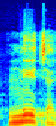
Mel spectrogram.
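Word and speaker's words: nature: देखिए टी यू आर ई अगर एक साथ लिखा रहे बच्चों तो इसे आपको चर पढ़ना है। क्या पढ़ना है? चर बिल्कुल इसे आपको चर पढ़ना है। बिल्कुल अलग उच्चारण होगा। एन ए से पढ़ा जाएगा ने और टी यू आर ई से पढ़ा जाएगा चर। इसे पढ़ा जाएगा बच्चों नेचर। ये देखिए नेचर।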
